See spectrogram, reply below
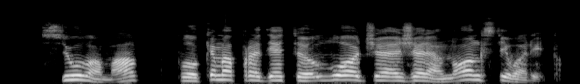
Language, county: Lithuanian, Šiauliai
